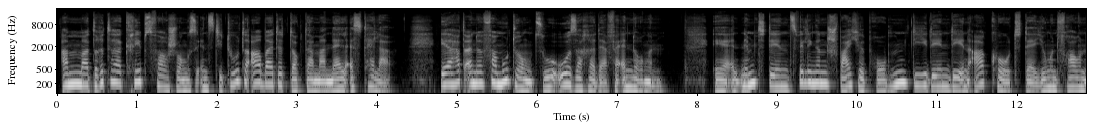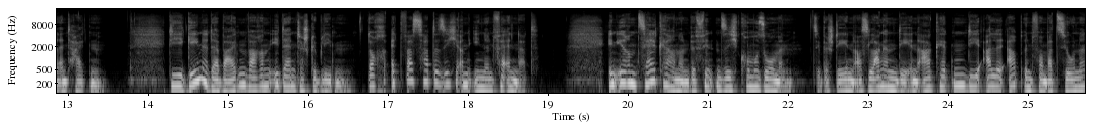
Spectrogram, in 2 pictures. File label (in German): kommentar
